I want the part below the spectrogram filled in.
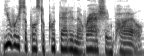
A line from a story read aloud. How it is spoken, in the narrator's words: Cody whispered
